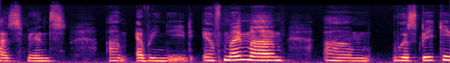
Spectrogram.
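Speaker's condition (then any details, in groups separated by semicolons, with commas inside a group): Cerebral palsy; very mild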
